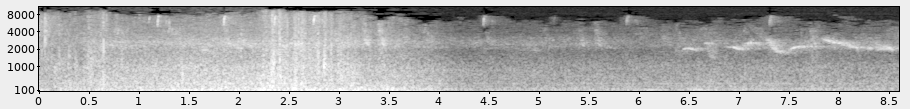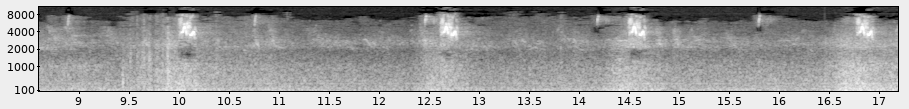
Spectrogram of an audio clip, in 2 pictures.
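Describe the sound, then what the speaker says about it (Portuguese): Outdoors, a sparrow gives sharp, clear chirps, spaced a couple of seconds apart, after a stretch of broad rushing noise at the start. A faint warbling bird call sounds in the middle, over a low steady background. "Eu já disse, pai. É um pardal."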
